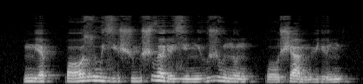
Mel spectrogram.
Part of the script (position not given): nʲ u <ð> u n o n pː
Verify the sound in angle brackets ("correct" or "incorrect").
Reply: incorrect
